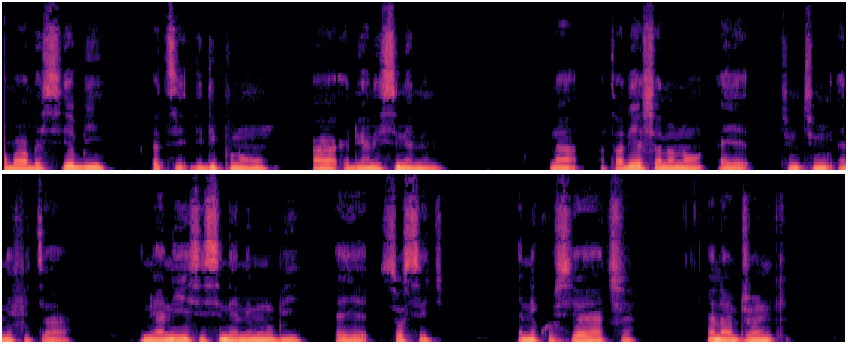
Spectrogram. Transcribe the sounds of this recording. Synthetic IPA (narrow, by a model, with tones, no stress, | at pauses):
ɔ˨baː˨bæ˨si˦æ˦bi˦ | ɛ˦tʰɪ̰˨di˨di˦pʰʊ˨nʊ̃˦ɦʊ̃˦ | a˨æ˨dũ˨ã˨nɪ̃˦si˦næ̃˨nĩ˦m | nã˨ | a˨tʰa˨dɪ˦ɛ˨ɕɛ˦nʊ̃˦nʊ̃˦ɛ˦jɛ̰˨ | tʰũ˨ntʰũ˦mɛ˨nɪ̃˦fi˨tʰa̰ː˨ | æ˨nũ˨ã˨nɪ̃˦jɛ˨si˨si˦næ̃˨nĩ˦mnʊ̃˦bi˦ | ɛ̰˦jɛ̰˨sɔ˦sḛ˨d͡ʑ | ɛ˦nɪ̃˦kʰo˨si˦a˨a˨t͡ɕʰɪ˦ | ɛ˦nã˨dɾĩ˦ŋkʰ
